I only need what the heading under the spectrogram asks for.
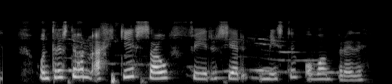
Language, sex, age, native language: Icelandic, female, 15, Icelandic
